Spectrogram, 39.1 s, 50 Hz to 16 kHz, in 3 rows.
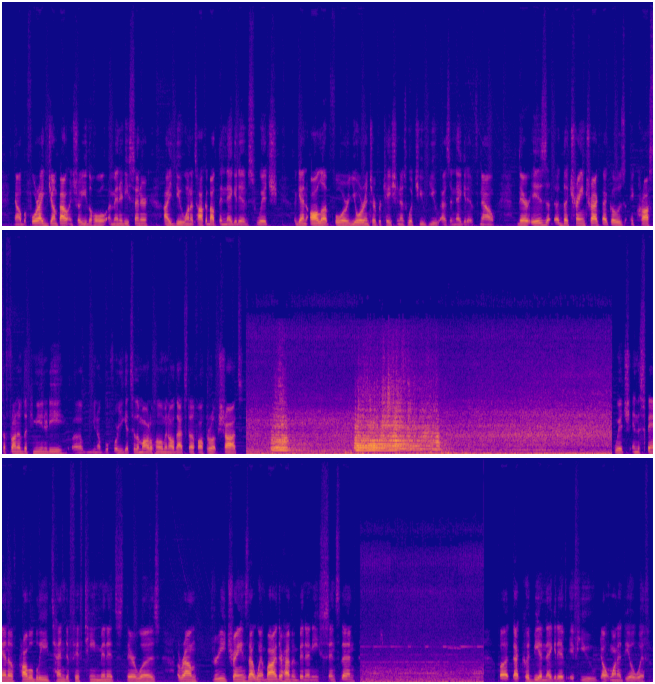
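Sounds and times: train horn blasts: 0:17.9 - 0:24.8, 0:33.2 - 0:35.7
steady low rumble: 0:17.9 - 0:25.2
wind buffeting microphone: 0:18.0 - 0:25.2.

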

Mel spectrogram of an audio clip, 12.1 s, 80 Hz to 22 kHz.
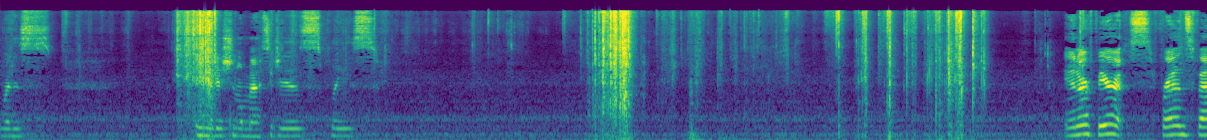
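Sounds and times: cards shuffling: 0:05.8 - 0:09.9.

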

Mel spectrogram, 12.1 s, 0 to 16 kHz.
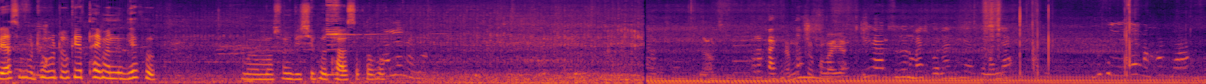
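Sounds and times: vehicle engine running: 0:00.0 - 0:12.0
murmuring voices: 0:04.2 - 0:06.7.

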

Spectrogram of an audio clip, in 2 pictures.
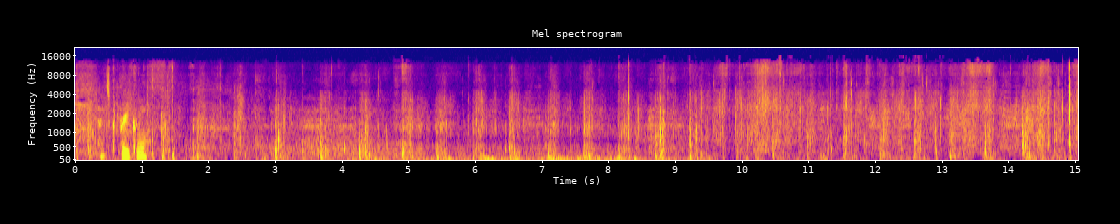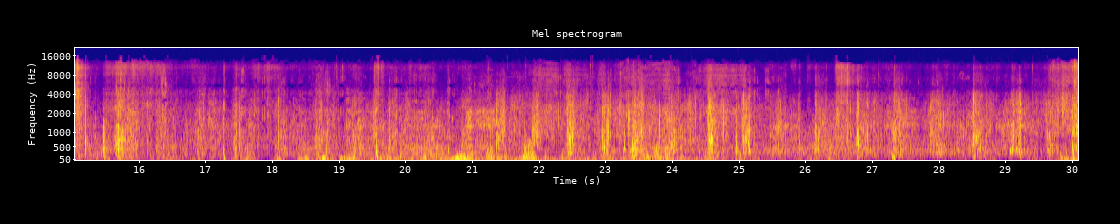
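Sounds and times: footsteps on dirt trail: 0:00.0 - 0:30.0.

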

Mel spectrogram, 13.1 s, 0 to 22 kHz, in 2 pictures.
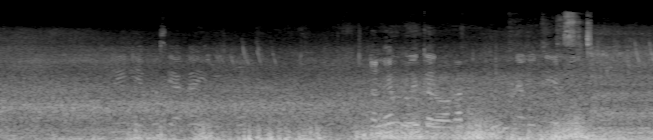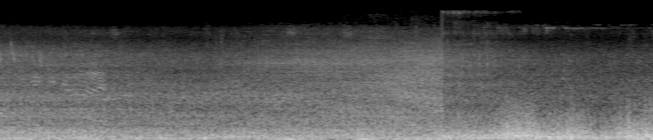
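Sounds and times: vehicle passing: 0:00.0 - 0:12.5
road traffic passing: 0:00.0 - 0:13.0
wind rumble on microphone: 0:00.6 - 0:13.0.

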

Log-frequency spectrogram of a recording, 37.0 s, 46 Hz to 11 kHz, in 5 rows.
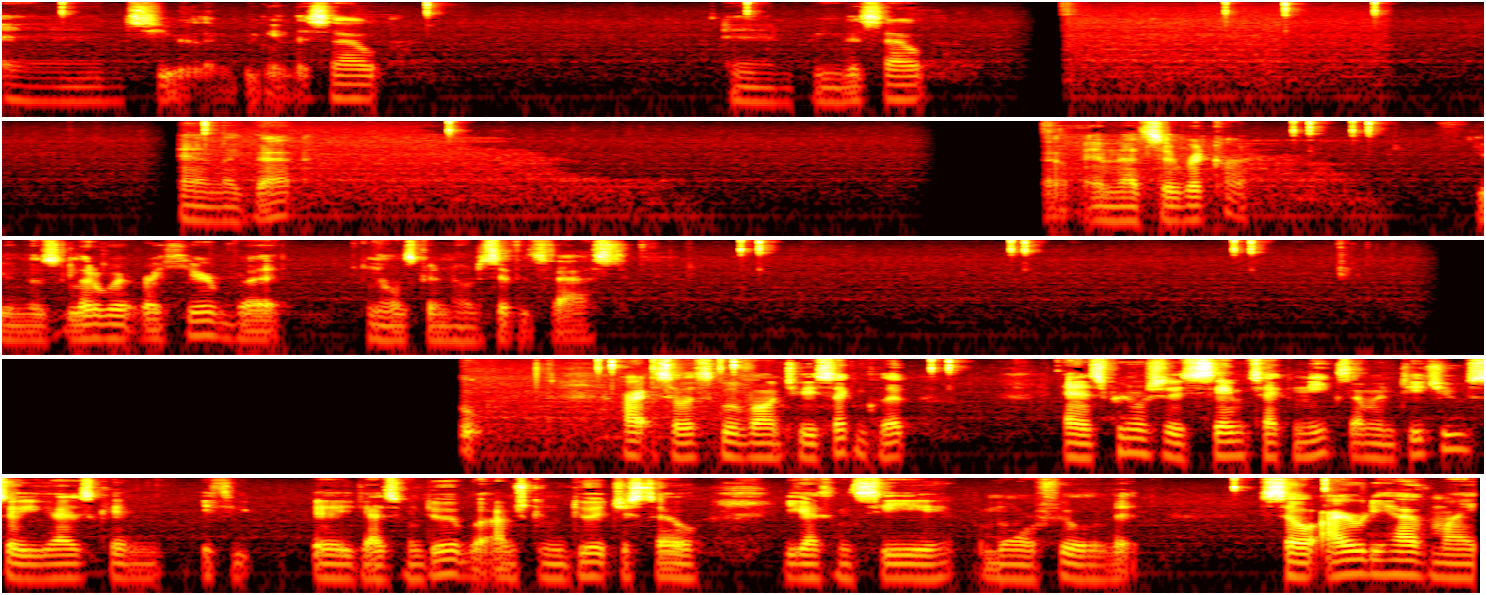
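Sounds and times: faint background hum: 0:00.0 - 0:12.1, 0:12.7 - 0:22.0, 0:24.6 - 0:37.0
computer mouse clicks: 0:06.1 - 0:07.0, 0:09.6 - 0:09.9, 0:13.8 - 0:14.5, 0:18.0 - 0:18.8, 0:21.0 - 0:21.8, 0:24.9 - 0:26.0, 0:26.9 - 0:27.1.

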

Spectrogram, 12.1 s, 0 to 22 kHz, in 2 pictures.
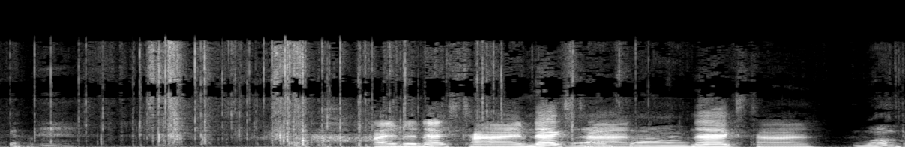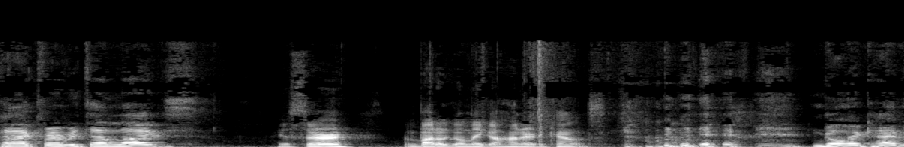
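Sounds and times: foil wrapper crinkling and tearing: 0:00.0 - 0:04.5.

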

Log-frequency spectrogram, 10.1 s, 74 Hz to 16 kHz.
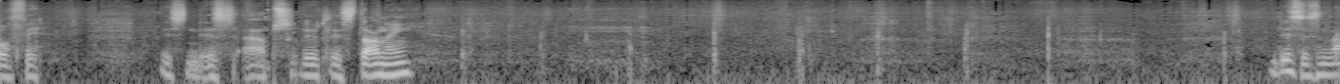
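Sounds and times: footsteps on rock: 0:02.1 - 0:10.0.

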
